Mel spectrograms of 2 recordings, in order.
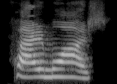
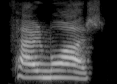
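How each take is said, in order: Both takes have the same delivery.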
